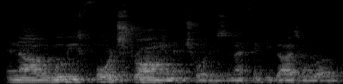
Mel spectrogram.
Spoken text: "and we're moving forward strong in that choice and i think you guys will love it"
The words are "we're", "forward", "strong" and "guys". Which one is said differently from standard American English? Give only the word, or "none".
none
